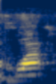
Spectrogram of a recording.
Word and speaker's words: 花: Para empezar, ustedes pueden ver que este carácter es el que actualmente utilizamos como flor, que se pronuncia hua en chino.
